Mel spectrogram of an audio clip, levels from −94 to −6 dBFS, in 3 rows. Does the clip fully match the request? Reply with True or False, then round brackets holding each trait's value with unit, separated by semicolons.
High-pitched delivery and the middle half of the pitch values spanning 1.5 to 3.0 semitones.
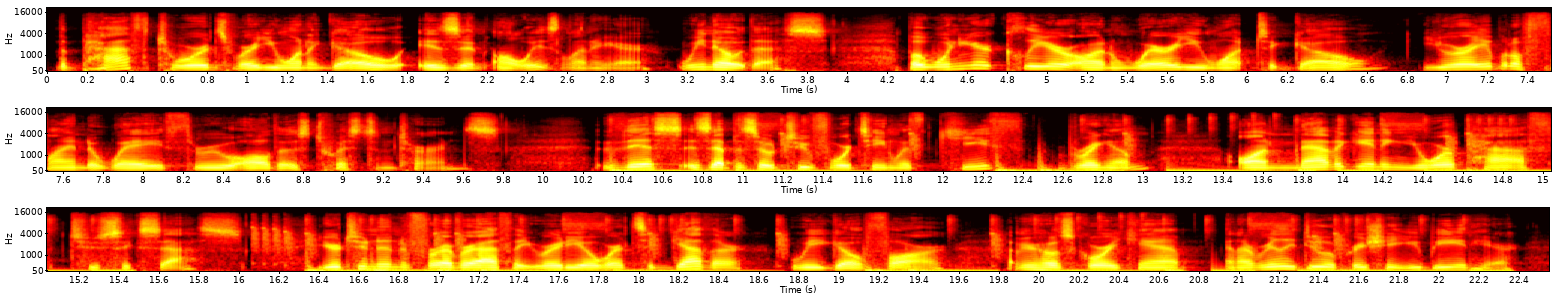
False (125 Hz; 2.4 semitones)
